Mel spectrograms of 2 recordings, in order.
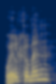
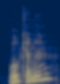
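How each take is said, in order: First: Willkommen. tried the German way, vil-KOM-men, with a questioning rise; German pronunciation. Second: Wilcomen? read as English wil-cum-in, with an unsure rise; misread German word. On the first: GM, corrected by co-host, tries the German word. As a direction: say Willkommen. as a tentative German welcome. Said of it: "Oh, it's German for welcome". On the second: GM puzzling over an unknown word, unsure pronunciation. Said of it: "I don't know if I'm saying that right". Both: Real, not acted.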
